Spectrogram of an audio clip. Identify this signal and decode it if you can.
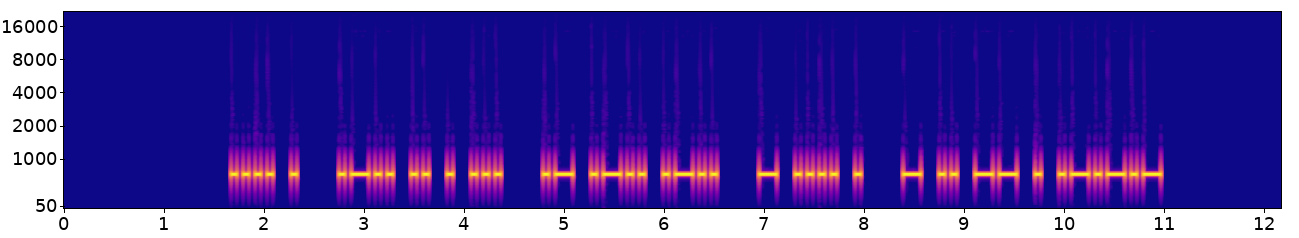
Morse code, heard as a keyed tone, about 21 wpm, 700 Hz. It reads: HE LIES ALL THE TIME.
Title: Sentences with 3-Word Phrases - Spoken Beginning - 20wpm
